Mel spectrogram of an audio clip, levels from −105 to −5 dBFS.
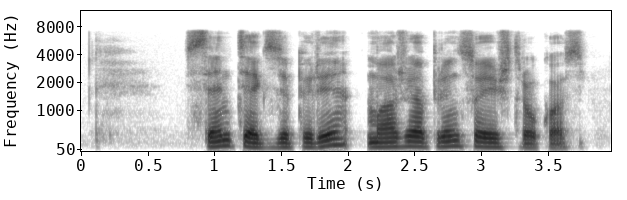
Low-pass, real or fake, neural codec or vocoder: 7.2 kHz; real; none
